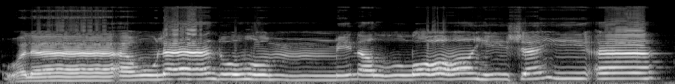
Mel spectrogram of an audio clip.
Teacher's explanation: لفظ اللہ کے لام کو موٹا بھی پڑھیں گے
